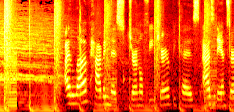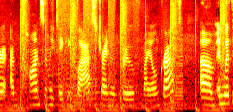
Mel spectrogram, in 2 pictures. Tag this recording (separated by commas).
Speech, Music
